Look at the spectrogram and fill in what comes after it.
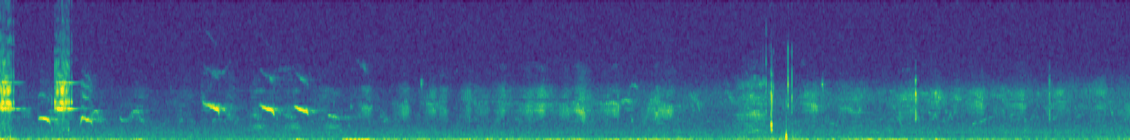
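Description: Birds chirping, with a few short down-slurred calls about two seconds in, over a low rumble.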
